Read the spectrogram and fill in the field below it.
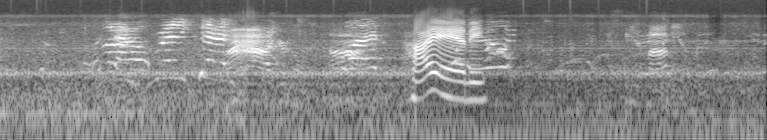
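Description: A small child squeals and chatters excitedly close by.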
